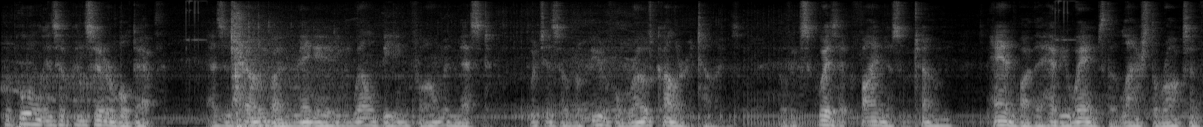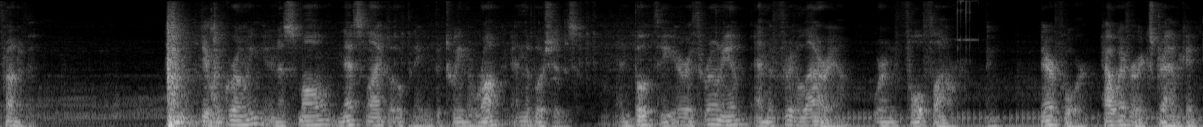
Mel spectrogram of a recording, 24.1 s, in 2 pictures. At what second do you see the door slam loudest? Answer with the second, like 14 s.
14 s.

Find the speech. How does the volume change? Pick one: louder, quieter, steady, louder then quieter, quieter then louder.
steady.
